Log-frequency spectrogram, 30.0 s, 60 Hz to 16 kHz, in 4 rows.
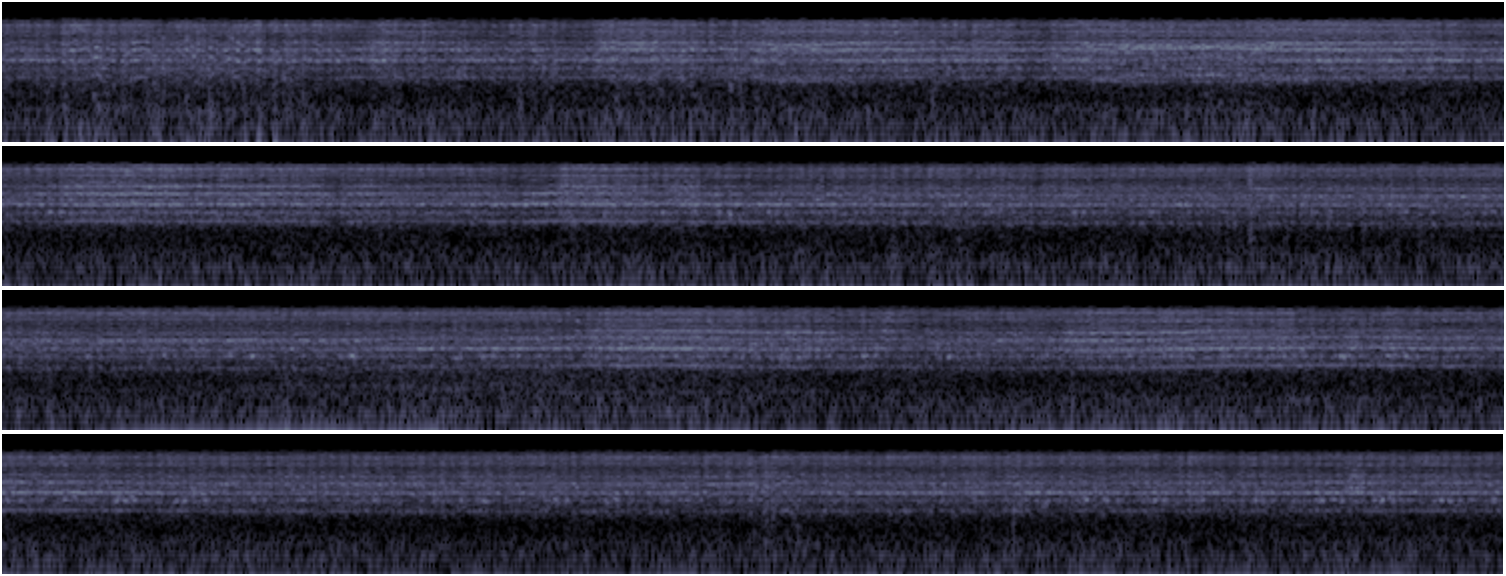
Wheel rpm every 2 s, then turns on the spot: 210, 210, 200, 210, 210, 200, 200, 190, 200, 200, 200, 200, 190, 200, 200.
none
